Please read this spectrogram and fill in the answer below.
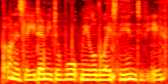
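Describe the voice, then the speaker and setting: A woman's voice: fairly low pitch, little pitch movement, rapid-fire, dark tone, slight background noise, close to an everyday voice. An actress playing an anxious, earnest young Englishwoman in a period radio drama, with an English accent and a nervous, questioning manner. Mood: earnest, reassuring. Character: anxious, earnest, self-taught young working-class Englishwoman, Agnes. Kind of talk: 1920s-set radio drama acting. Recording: reverberant hall-like space.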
